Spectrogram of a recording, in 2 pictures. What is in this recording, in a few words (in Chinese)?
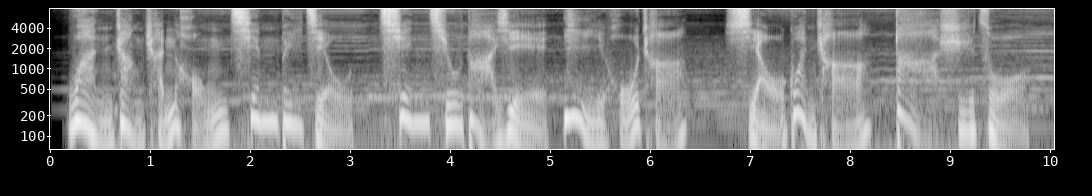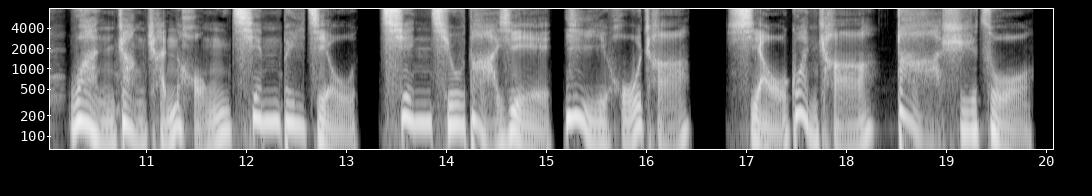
广告 食品饮料 大气, 男国; 小罐茶大师作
